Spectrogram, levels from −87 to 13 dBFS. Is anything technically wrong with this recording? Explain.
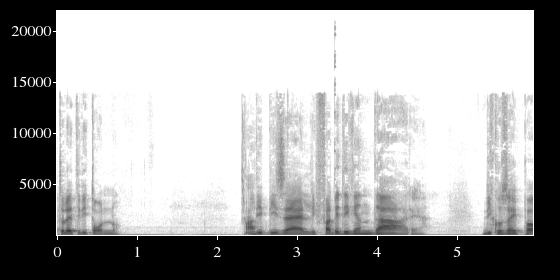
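Yes. Damaged data in a compressed stream causes brief blips at 0.44, 3.46 and 5.46 s. Corrupted bytes make the decoder misread frames and lose sync, producing short chirps, squawks, clicks or holes.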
